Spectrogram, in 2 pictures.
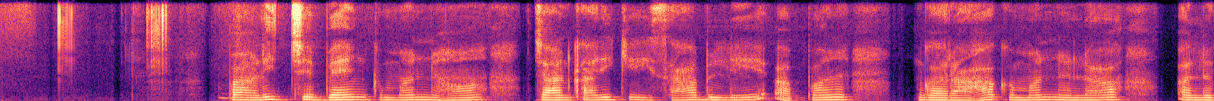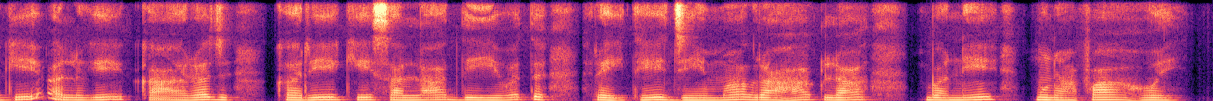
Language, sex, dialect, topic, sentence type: Chhattisgarhi, female, Western/Budati/Khatahi, banking, statement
